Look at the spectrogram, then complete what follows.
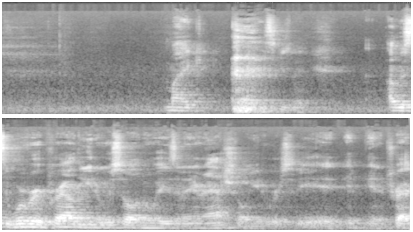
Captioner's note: clears throat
